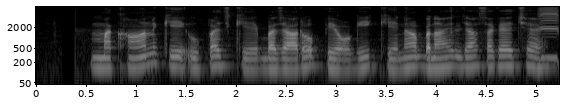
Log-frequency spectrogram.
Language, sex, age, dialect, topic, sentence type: Maithili, male, 18-24, Bajjika, agriculture, question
